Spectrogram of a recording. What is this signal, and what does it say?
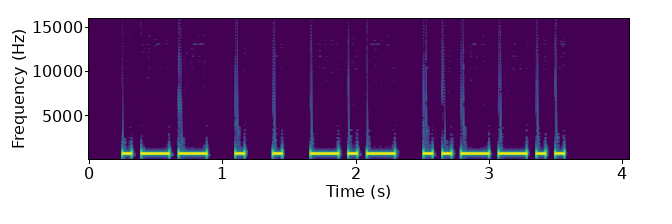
Morse code, heard as a keyed tone, about 17 wpm, 700 Hz. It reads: WEEK?
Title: Sentences from Top 1000 Words - Review Part 2 - 17wpm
